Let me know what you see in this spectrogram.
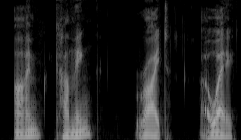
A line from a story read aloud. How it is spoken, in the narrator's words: said Gregor slowly and deliberately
